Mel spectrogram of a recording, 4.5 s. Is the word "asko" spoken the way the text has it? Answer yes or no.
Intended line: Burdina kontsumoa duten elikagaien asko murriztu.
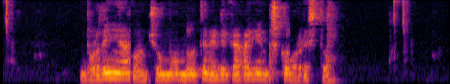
yes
